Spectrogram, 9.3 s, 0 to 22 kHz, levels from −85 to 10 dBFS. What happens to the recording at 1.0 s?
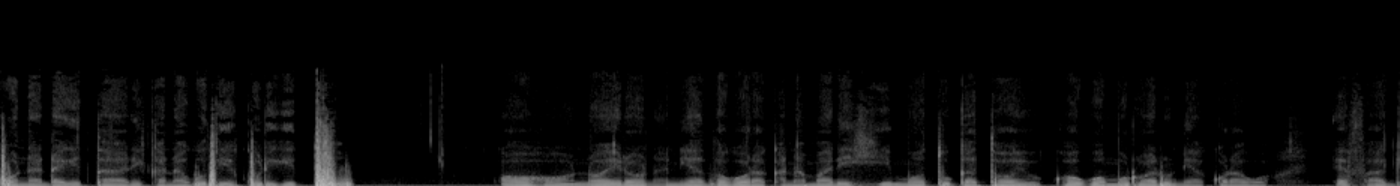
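At 1.0 s, as through the whole clip, the speech sounds swirly, hollow and smeared, with softened consonant attacks. This is generation loss, likely from AAC encoding at around 64 kbit/s repeated a few times. Each pass requantises on a shifted frame grid, compounding noise and spectral gaps beyond what one encode would leave.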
